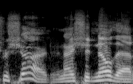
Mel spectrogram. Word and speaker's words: Richard: It's not Richard, it's Richard.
